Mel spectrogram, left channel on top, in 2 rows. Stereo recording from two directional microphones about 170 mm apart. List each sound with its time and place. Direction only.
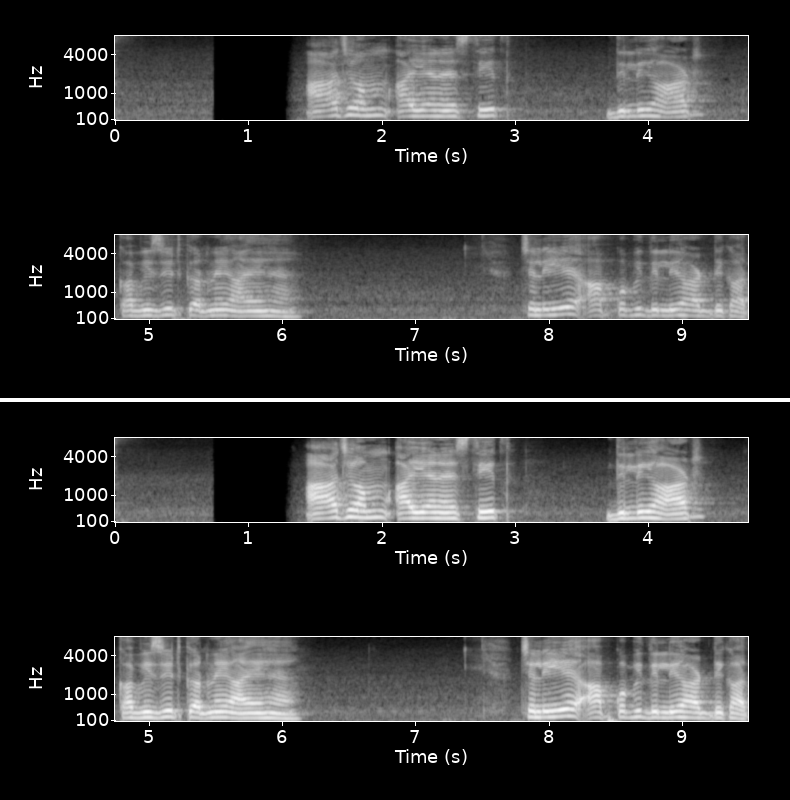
1.4 s a woman's voice: 45° right (ahead or behind)
7.3 s speech: 45° right (ahead or behind)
